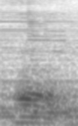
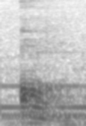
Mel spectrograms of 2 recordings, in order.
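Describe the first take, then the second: First: The word begins with an h sound. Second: The word begins directly with the vowel o. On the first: The speaker calls it wrong. "bukan hom. Ada h di situ" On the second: The speaker calls it right. "kalau pengucapannya vokal o"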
